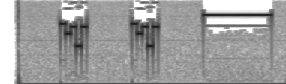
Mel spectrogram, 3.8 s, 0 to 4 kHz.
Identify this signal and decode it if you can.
Five-tone selective call (ZVEI), heard as quick runs of five tones, tones of about 70 ms. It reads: 85717 85717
